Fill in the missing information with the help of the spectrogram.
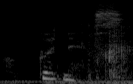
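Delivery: slow breathless whisper. Acted. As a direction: whisper it slowly, shaken with relief. Relief after rescuing Norman.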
